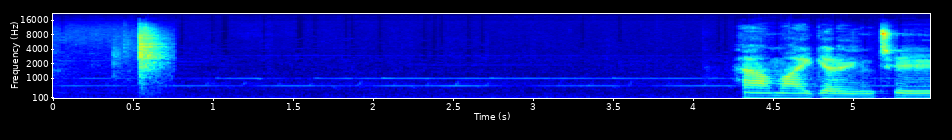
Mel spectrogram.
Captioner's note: bells ring quietly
